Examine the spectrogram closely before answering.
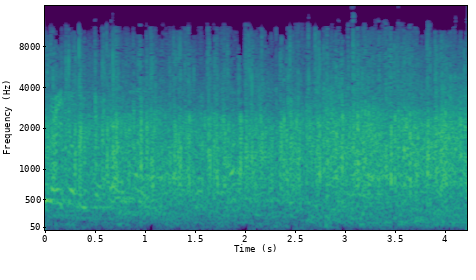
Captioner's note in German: Beifall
